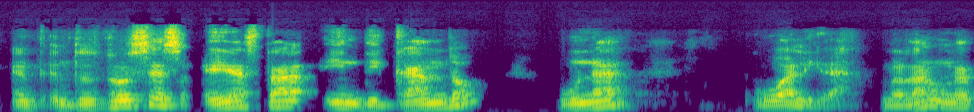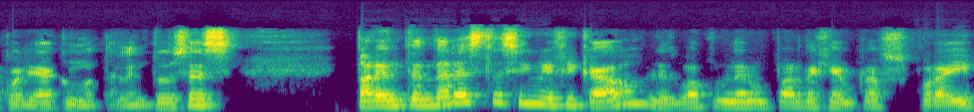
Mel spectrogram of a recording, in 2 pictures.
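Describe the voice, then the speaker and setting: A male teacher walks his students through a lesson with a husky, slightly breathy voice. His pitch rises and falls in a lively, animated way as he patiently explains and tosses questions to the class.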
